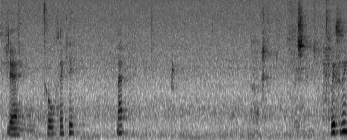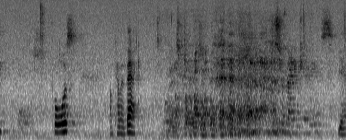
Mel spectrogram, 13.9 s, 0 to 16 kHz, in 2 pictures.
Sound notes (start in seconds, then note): 10.6 audience laughing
